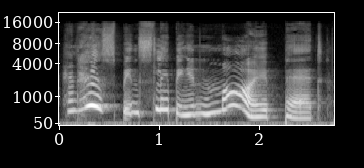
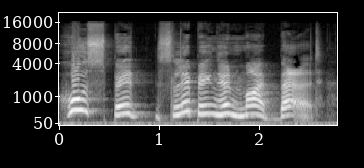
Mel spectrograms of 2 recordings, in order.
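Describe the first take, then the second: First: It is squeaked in a high voice. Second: It is growled in a deep voice.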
